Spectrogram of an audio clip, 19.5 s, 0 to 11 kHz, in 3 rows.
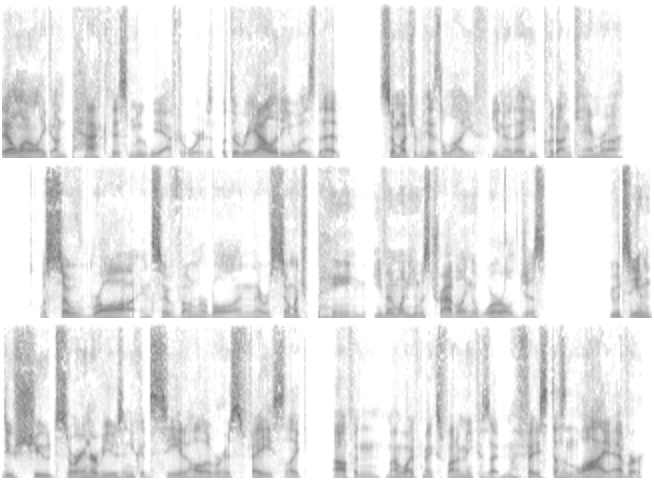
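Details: Adult male with one vocal cord paralysed by open throat surgery for a rare chronic recurring throat condition, after endoscopic surgery in 2021 and recurrence within 4 months; voice improved but still vocal fry, tires daily; finding: unilateral vocal cord paralysis.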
